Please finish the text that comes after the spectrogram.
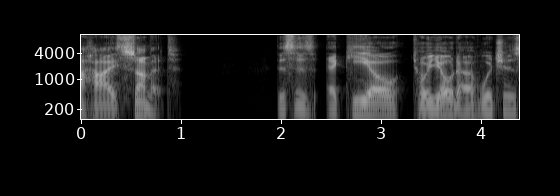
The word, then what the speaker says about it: Toyoda: This is Akio Toyoda, which is spelled Toyoda, the actual spelling of the name.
